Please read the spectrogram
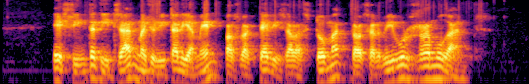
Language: Catalan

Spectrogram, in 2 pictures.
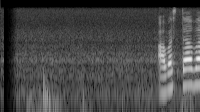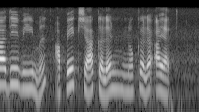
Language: Sinhala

